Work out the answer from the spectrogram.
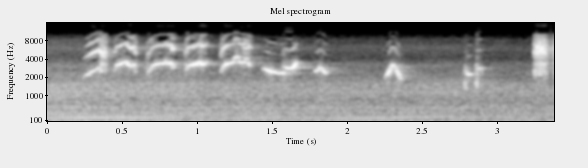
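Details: Oriental magpie-robin song used to prompt other birds to sing: a fast series of five or six looping whistled notes, followed by a falling slur and scattered sharp chirps.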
